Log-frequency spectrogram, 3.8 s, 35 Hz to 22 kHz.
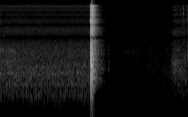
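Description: A .25 caliber Marauder air rifle fires a single sharp, loud shot that cracks and decays quickly, then near silence follows before faint room noise returns.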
